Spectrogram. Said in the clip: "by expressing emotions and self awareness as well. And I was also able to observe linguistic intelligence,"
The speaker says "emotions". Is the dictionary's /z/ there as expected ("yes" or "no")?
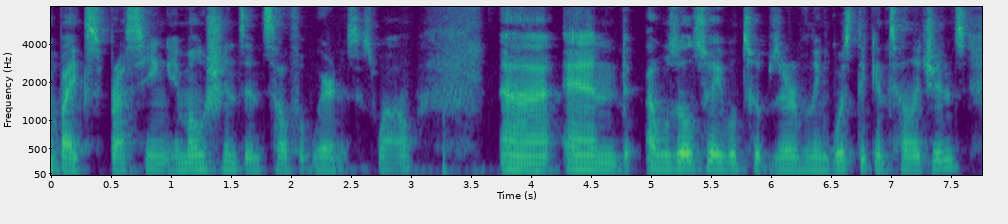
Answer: yes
